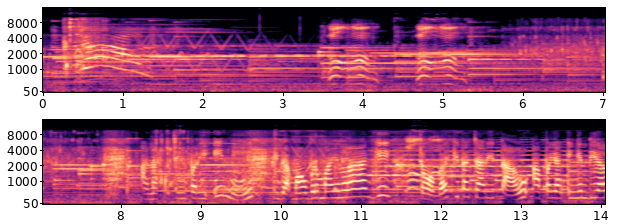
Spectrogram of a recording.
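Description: A cat meows repeatedly over a bright, busy children's-song backing with chimes and music throughout, the meows rising and falling at moderate loudness.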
